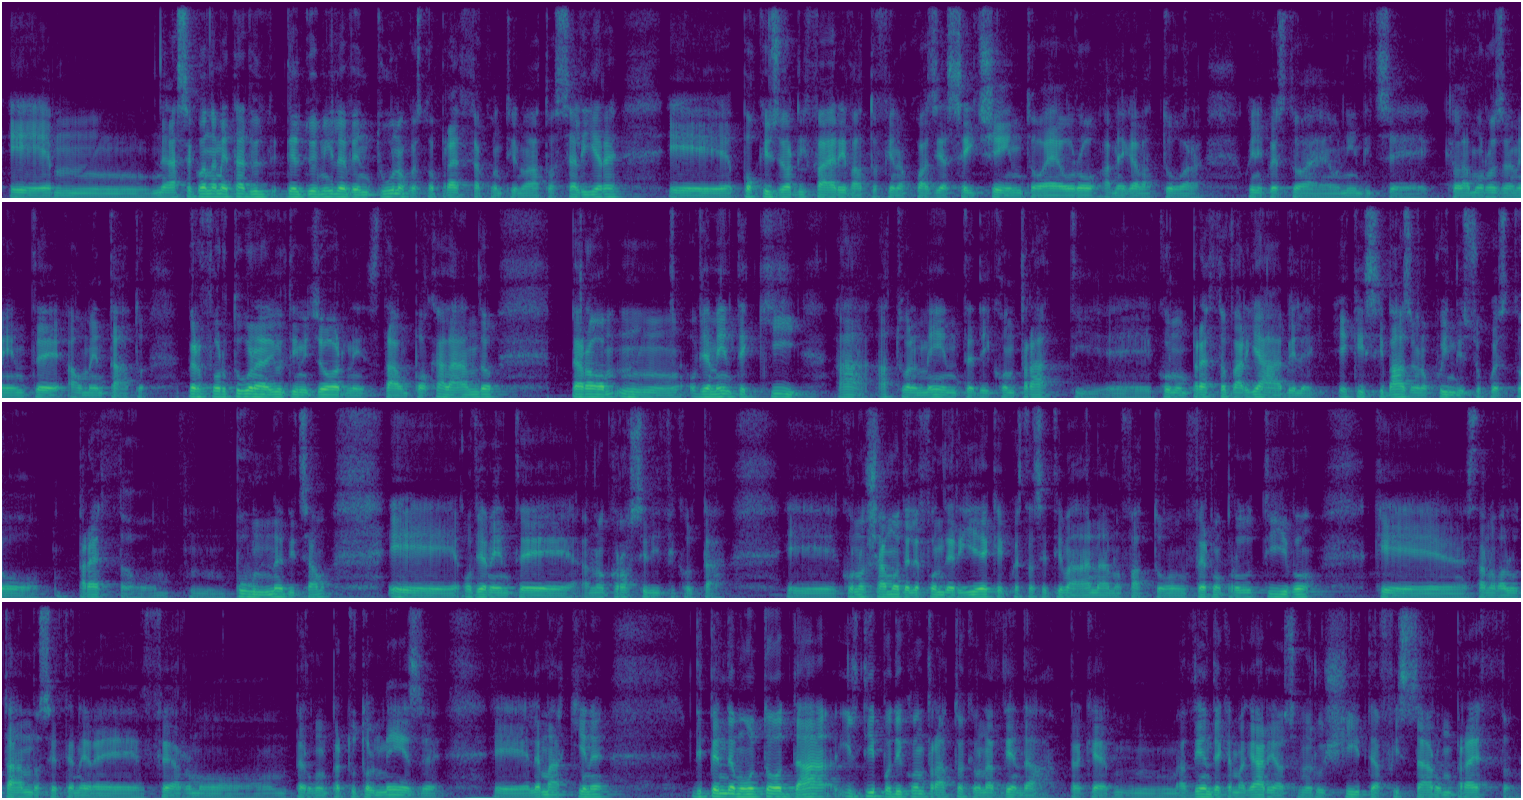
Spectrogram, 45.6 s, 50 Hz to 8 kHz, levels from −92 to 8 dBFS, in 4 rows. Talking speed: 150 wpm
